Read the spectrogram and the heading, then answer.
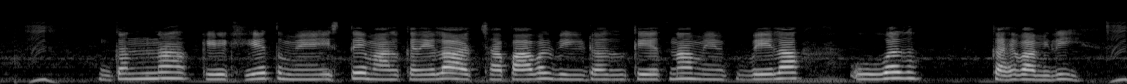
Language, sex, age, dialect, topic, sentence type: Bhojpuri, female, 31-35, Northern, agriculture, question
